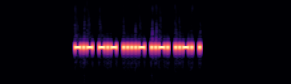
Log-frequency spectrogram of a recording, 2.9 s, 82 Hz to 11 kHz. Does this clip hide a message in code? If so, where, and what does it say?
Yes: Morse code from 0.7 to 2.0 s, heard as a keyed tone, about 60 wpm, 700 Hz. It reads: KK4FFE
